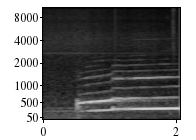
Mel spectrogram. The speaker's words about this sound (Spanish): Eso es un aullido, Mon.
